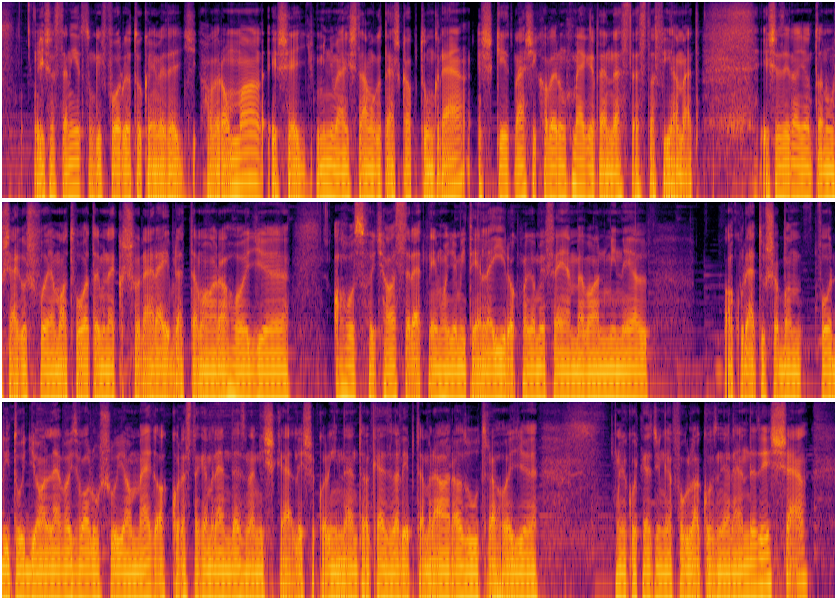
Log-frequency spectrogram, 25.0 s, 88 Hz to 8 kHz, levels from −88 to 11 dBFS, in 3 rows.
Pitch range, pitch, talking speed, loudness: 80-90 Hz, 85 Hz, 180 wpm, -12 LUFS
